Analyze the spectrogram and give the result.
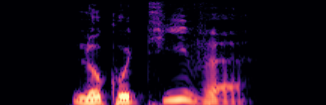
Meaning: inflection of lokutiv: 1. strong/mixed nominative/accusative feminine singular 2. strong nominative/accusative plural 3. weak nominative all-gender singular 4. weak accusative feminine/neuter singular
- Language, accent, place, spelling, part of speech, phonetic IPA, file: German, Germany, Berlin, lokutive, adjective, [ˈlokutiːvə], De-lokutive.ogg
